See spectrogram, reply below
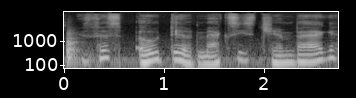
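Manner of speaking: hushed, slow, confidential little aside. Voicing Sean leaning over to Zed at dinner: speaking very quietly. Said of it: "very quietly goes".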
